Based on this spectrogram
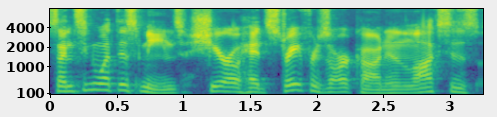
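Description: The voice has a bright, sharp tone, lively intonation and a fairly quick pace. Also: man, quiet background. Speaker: recap host. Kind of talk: episode recap narration. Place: home room. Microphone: studio mic.

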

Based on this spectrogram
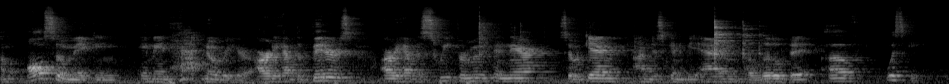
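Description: A speaker with an American accent uses ordinary pitch variation, with audible room echo and noticeable background noise. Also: man, fairly quick pace. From New Hampshire, USA. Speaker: cocktail coach and voice-over artist. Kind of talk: casual talk to camera, cocktail tutorial. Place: home room. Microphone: camera far.

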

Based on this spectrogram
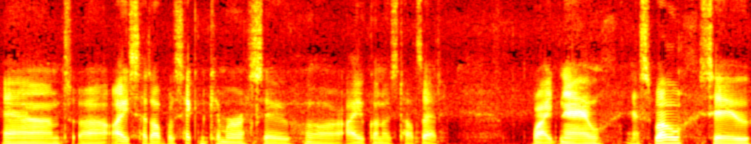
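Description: A man with a fairly low pitch, slow pace, clear, smooth tone and fairly even intonation

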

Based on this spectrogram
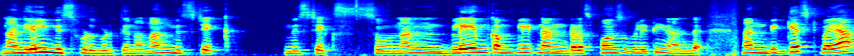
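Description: A high-pitched woman on a very clean recording with a silent background. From India, Bengaluru. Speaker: actress. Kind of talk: interview.

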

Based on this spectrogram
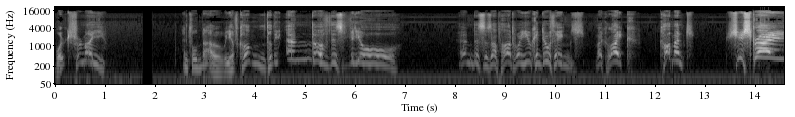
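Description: A man puts on a character voice at an extremely high pitch, with very wide pitch swings. He talks at a very slow pace, with long, frequent pauses. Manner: silly, put-on, cheerful.

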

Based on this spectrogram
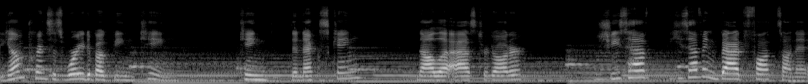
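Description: Music in the background behind a woman talking at a moderate pace. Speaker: story narrator. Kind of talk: story reading.

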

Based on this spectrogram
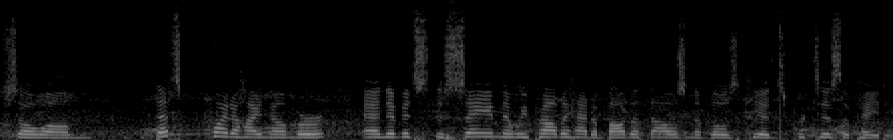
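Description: Noticeable background noise sits behind a woman whose high-pitched voice keeps a fairly even intonation. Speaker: sports association administrator. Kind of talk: interview. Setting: arena broadcast booth. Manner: halting.

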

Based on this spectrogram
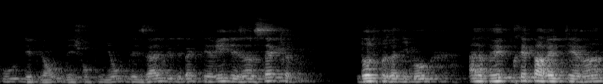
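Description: Dark, mellow male voice at a moderate pace with strong room echo.

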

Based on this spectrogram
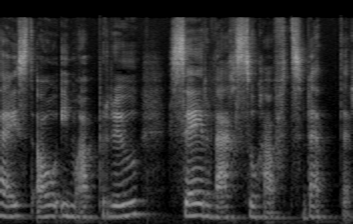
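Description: Over a quiet background, a woman talks at a very slow pace with vocal fry and fairly even intonation. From Switzerland. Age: 40s. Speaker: language teacher. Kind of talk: live lesson. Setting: livestream.

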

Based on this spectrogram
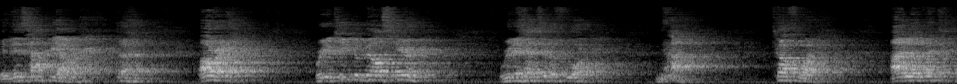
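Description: The speech moves at a moderate pace. Strong room echo is heard. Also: man. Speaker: fitness instructor. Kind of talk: workout instruction. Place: gym.

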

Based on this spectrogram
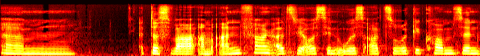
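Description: Over a quiet background, a woman speaks with monotone, flat intonation. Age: 30s. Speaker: plant biologist, research group leader. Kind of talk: casual interview chat. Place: office. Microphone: studio mic.

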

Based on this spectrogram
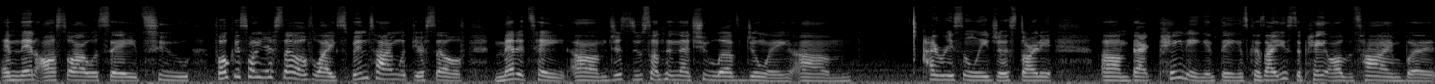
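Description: Over light background noise, a woman speaks at a moderate pace with ordinary pitch variation, and the sound is dry with no echo. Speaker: beauty vlogger. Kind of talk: casual vlog chat. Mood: supportive, reflective. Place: car. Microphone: phone near.

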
